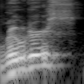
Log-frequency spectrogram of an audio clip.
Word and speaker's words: Reuters: It's pronounced Reuters. R-E-U. I always say routers, but it might be routers. I've heard it a few different. I just say routers. Wow.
